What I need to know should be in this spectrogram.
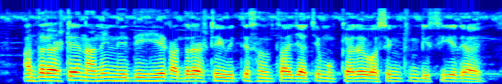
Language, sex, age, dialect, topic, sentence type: Marathi, male, 18-24, Varhadi, banking, statement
